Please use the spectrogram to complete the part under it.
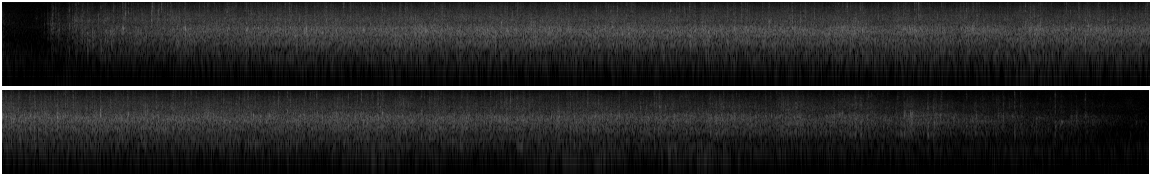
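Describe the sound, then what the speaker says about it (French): Sustained applause from a large crowd, steady and loud for about ten seconds before tapering off at the end, with no voices over it. "Mesdames et messieurs, je crois qu'il convient de les applaudir."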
